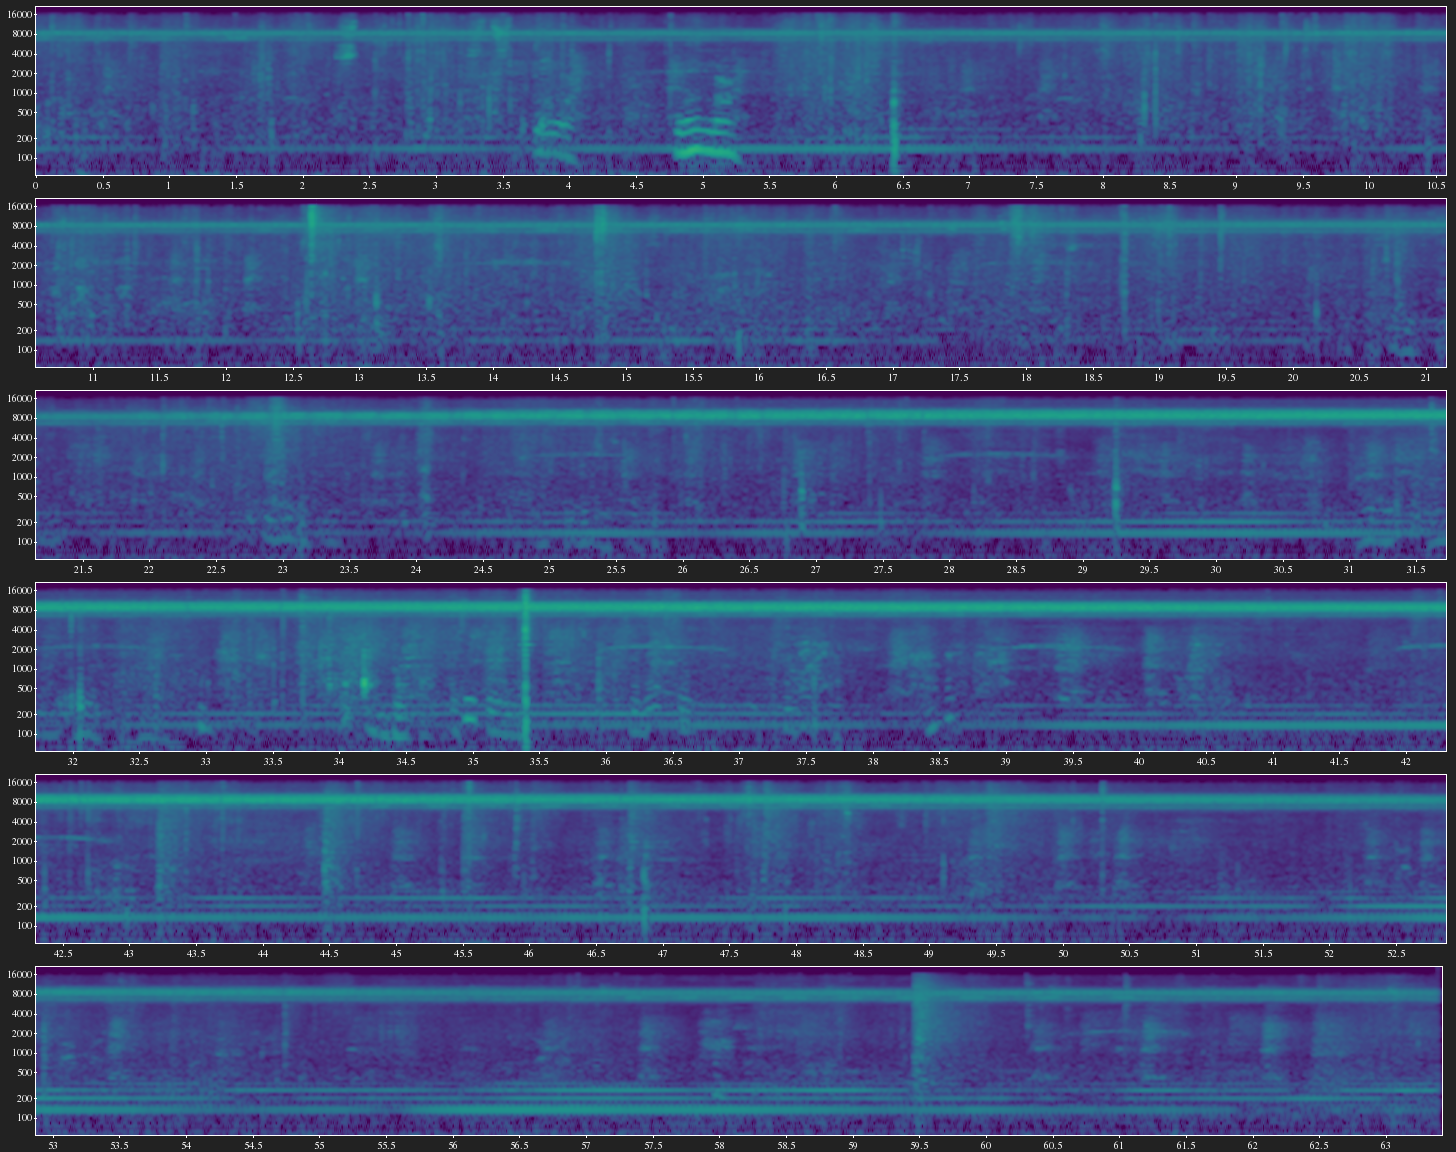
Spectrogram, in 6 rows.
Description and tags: Atmo Jungle Hunting 13h00m 11.07.201148k
Recorded in 2011 on the documentary "Arutam" project. With a Rode Stereo XY mic thru a Boom. This one was recorded on a hunting with the indians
